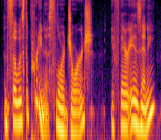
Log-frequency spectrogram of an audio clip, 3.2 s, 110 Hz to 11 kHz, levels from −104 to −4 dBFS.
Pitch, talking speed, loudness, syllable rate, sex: 190 Hz, 185 wpm, -18 LUFS, 6.1 syllables/s, female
